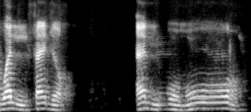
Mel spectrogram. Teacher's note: itu tufakham waqfan, dibaca tebal ketika waqaf saja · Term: ditebalkan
